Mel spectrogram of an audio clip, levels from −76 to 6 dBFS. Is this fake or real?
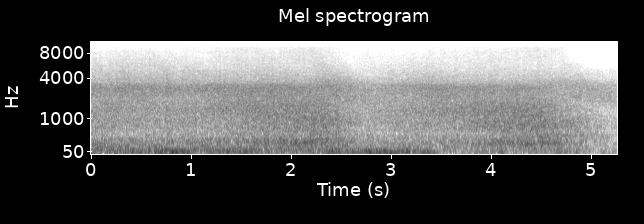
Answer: fake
